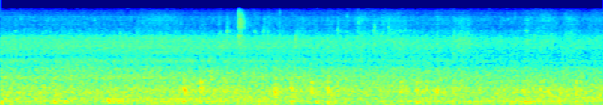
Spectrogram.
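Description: An electric train rumbles steadily along the rails as it approaches.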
